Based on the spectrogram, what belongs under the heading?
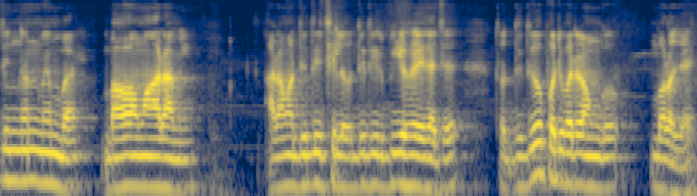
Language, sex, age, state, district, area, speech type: Bengali, male, 30-45, West Bengal, South 24 Parganas, rural, spontaneous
